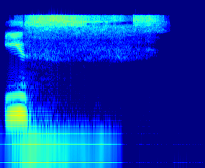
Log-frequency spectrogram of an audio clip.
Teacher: Is a light letter. It will get sifa of rakhawa, and it will get sifa of safir, and safir is a whistle sound. Is this whistle sound should be there.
